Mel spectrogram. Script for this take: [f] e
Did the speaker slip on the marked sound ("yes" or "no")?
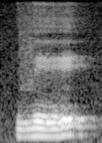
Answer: yes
